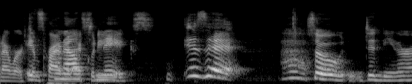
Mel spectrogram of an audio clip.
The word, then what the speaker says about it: NAICS: Nakes. Like cakes.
